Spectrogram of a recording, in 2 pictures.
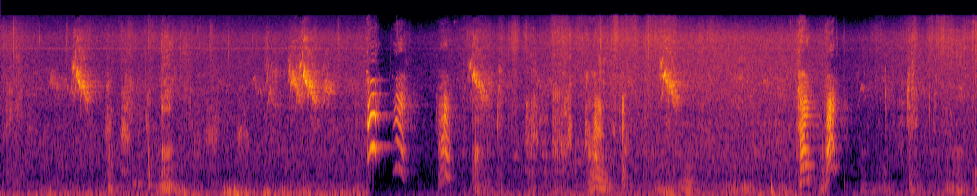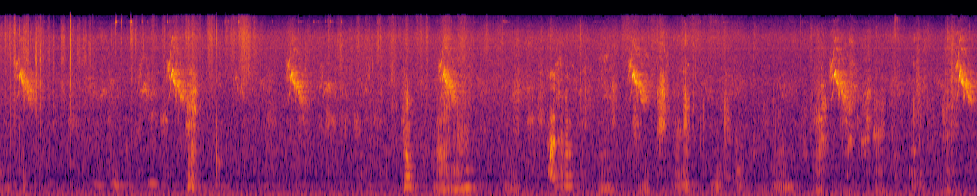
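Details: Smooth collie Juste and good old labrador Luna having fun together; a steady run of scattered yips, grunts and growly play noises throughout, with sharp louder bursts near four and eight seconds and rustling movement.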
